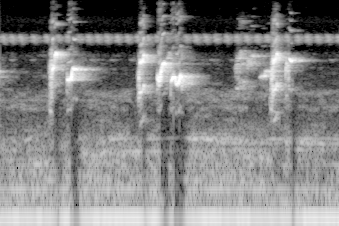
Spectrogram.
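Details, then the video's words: Sooty-headed bulbul, loud and clear, played to coax pet bulbuls into song: three gurgling whistled phrases, the middle one a quick burst of three notes, over a thin steady whine and low hum. "Suara burung kutilang gacor keras jelas bikin kutilang omyokan macet malas bunyi auto bunyi gacor"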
